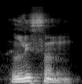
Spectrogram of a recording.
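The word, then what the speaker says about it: listen: लिसन लिसन में T silent है। टी को नहीं पढ़ना है।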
